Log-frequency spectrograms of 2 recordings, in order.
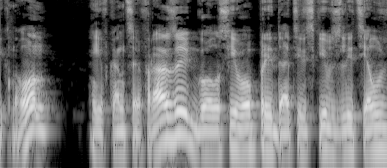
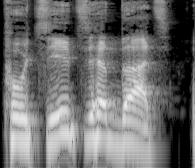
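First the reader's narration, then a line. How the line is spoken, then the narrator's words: Roaring. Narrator (Russian): взревел Васька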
